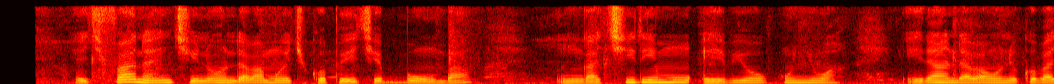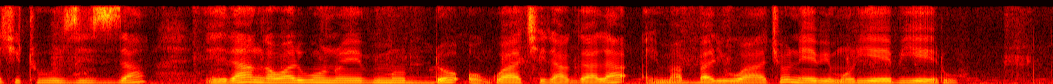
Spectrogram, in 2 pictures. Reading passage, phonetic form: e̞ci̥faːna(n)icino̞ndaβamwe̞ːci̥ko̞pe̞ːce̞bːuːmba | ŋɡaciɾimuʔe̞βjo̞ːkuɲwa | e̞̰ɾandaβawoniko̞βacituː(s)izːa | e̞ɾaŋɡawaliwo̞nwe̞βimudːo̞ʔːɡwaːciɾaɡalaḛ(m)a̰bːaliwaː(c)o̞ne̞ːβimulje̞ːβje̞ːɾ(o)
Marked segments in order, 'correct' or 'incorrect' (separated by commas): incorrect, incorrect, correct, correct, incorrect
